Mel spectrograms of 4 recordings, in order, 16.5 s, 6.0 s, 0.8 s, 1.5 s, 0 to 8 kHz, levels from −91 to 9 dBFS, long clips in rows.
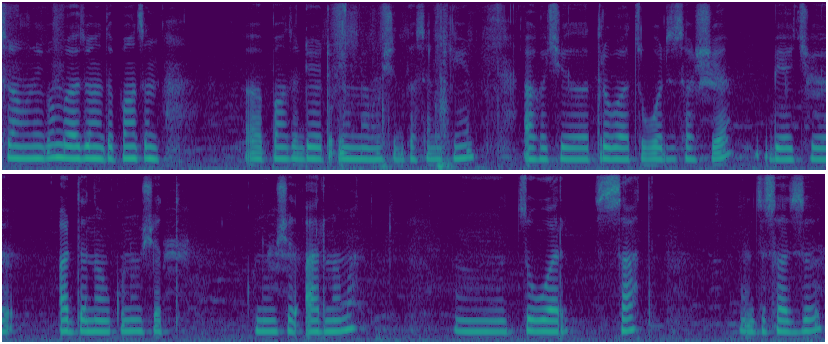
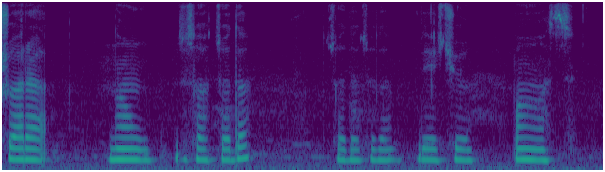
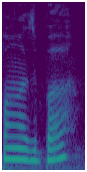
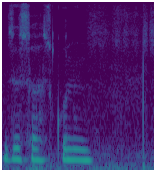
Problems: low volume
